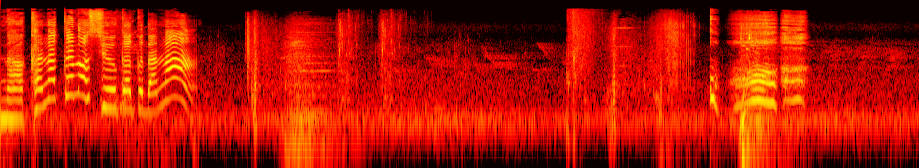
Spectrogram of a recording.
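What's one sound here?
Water splashes as a fish is hooked and pulled in.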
